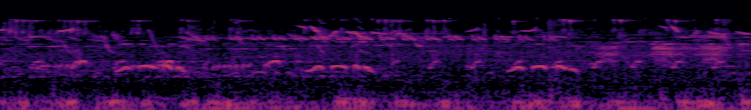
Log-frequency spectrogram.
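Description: Many birds chirping, with quick high sliding chirps throughout and a lower warbling call that comes back several times. A steady low hum runs underneath.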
